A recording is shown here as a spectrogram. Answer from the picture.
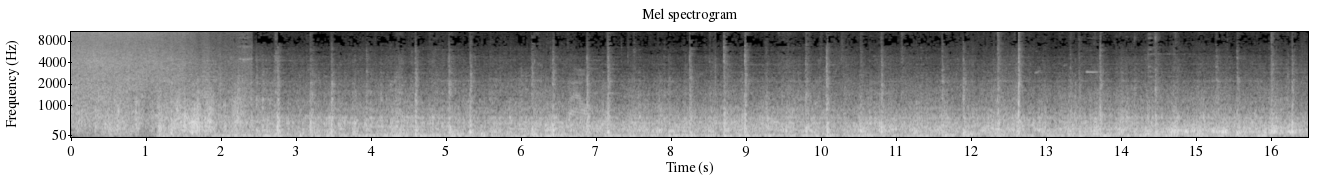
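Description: White Pass & Yukon Route narrow-gauge train running: a steady rumble of wheels on rail with frequent sharp clicks as the wheels cross the rail joints. A rushing hiss, from the waterfall beside the track, fills the first two seconds or so and then stops abruptly.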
